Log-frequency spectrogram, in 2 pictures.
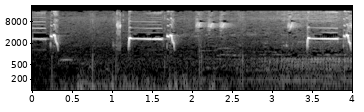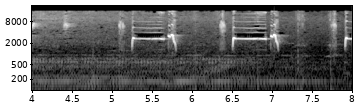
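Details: Prinia singing in 'gacor fighter' style, giving repeated paired buzzy level notes that end in quick falling flicks, interspersed with faint high chips over a steady low background hum.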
